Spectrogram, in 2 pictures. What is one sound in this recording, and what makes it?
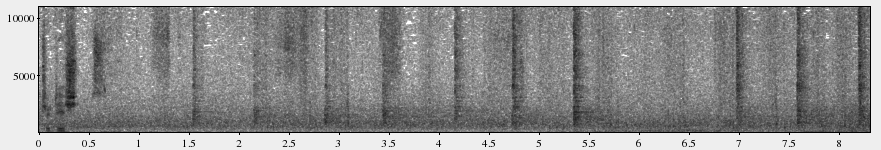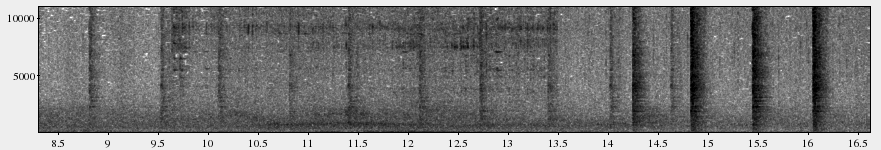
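Footsteps crunch on hard ground.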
